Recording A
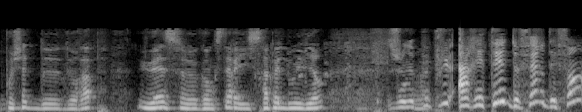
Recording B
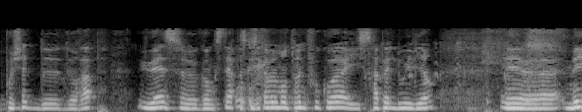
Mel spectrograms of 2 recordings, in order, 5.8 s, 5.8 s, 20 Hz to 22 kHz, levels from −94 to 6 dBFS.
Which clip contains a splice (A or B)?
A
